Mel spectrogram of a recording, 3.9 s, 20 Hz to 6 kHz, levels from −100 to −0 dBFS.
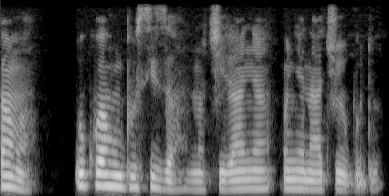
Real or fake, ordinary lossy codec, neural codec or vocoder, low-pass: real; none; none; 5.4 kHz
